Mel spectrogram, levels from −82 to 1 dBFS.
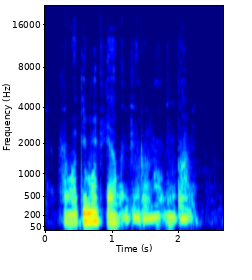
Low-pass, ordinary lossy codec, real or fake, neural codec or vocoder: none; none; fake; codec, 44.1 kHz, 1.7 kbps, Pupu-Codec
